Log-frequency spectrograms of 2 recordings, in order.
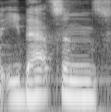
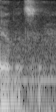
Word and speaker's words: Ebbetson: There's E. Batson's Facebook. As he said, people who are stupid say it E. Batson, but I think it's spelled Ebbetson, so whatever. I actually say Ebbetson.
